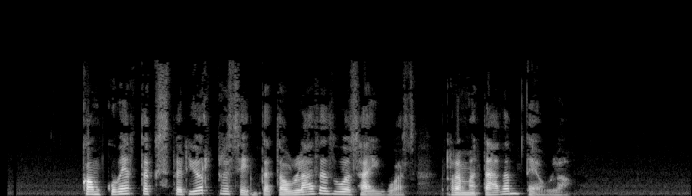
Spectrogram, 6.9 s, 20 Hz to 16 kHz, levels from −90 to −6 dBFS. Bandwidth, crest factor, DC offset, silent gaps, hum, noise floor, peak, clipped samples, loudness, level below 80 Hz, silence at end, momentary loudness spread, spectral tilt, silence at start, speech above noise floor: 11 kHz; 24 dB; under 0.1%; none; none; -63 dBFS; -2 dBFS; under 0.1%; -23 LUFS; -74 dBFS; 1.25 s; 14 LU; -6 dB/octave; 0.85 s; 39 dB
